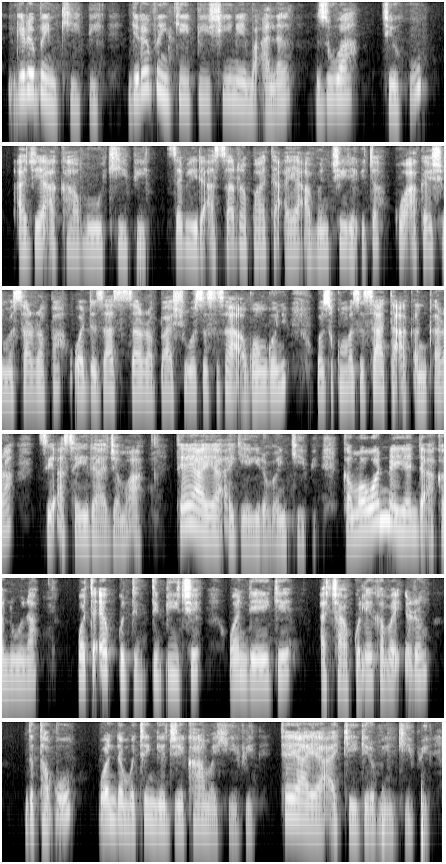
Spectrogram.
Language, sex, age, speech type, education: Hausa, female, 15-29, spontaneous, tertiary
